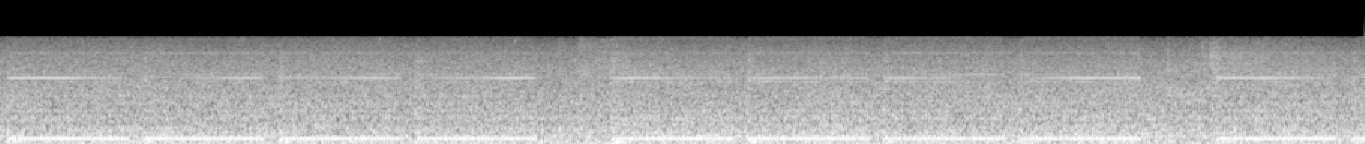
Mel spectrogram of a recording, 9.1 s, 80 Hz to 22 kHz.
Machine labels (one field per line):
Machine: slide rail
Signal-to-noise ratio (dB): 0 dB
